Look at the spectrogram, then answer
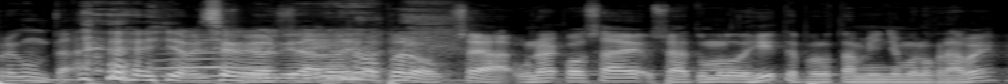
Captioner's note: laughs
